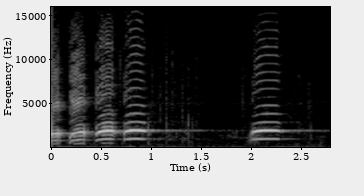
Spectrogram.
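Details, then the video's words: Greater bird-of-paradise producing a rapid stutter of four loud, reedy honks that end in a drawn-out tone, then one more clear honk after a short pause. "Greater bird of paradise sound"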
